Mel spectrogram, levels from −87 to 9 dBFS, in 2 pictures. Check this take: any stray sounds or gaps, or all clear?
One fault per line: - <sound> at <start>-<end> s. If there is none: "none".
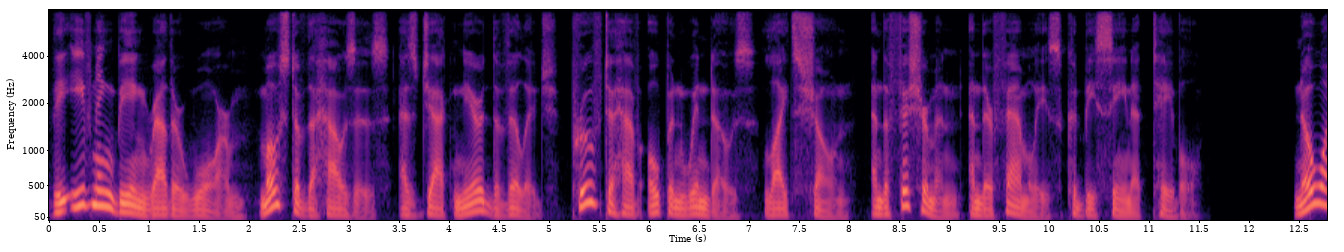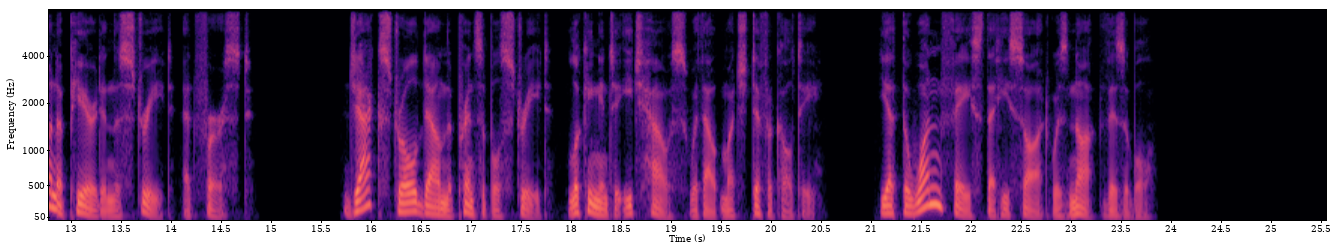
none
